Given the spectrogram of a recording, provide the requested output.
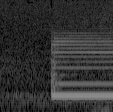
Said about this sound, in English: we're in Oklahoma and there's about to be like a tornado. Yeah. It's a tornado alarm. It's totally an alarm. It is not a good sounding dial tone at all. But I guess that's the sound it has to make to go across the country or the world.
